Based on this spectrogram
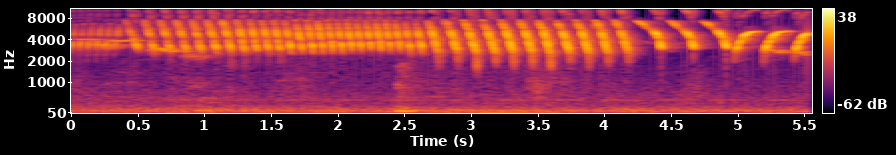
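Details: Fast canary song, an unbroken rapid roll of sharp chirping notes about four per second, starting with a level whistle and ending in looping curved notes, over faint background hum.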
